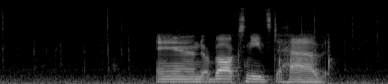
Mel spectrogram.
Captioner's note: typing Noises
